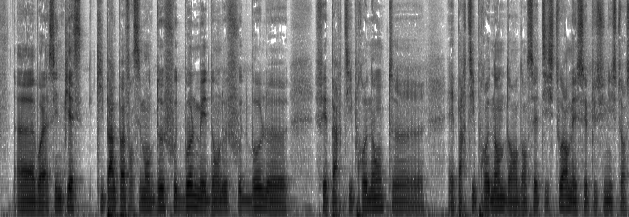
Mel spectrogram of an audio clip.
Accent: Sartrouville, Île-de-France, France; also born or lived in Maisons-Laffitte; J'ai grandi à Sartrouville, collège Darius Milhaud, lycée Evariste Galois, et puis après j'ai déménagé en Bretagne, mais cette région-là fait partie de mon enfance, de mon adolescence

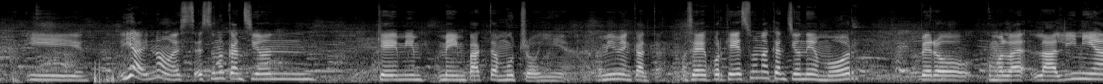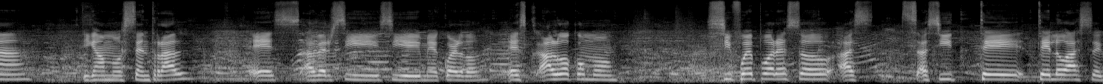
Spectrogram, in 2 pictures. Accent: Houston, Texas, United States; Bueno, crecí en Texas y en las afueras de Houston.

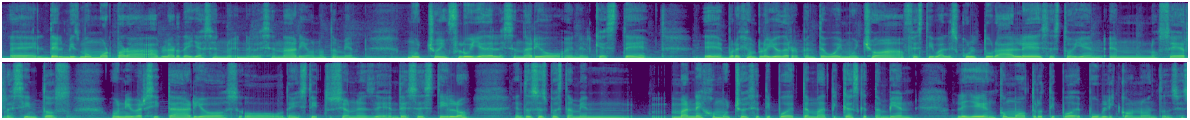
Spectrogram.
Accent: Ecatepec, State of Mexico, Mexico; yo vivo en la periferia, yo soy de Catepec

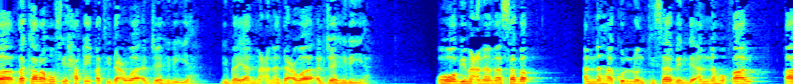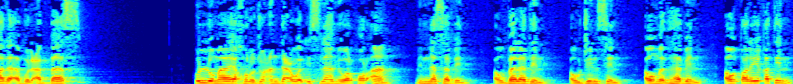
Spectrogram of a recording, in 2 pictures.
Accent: Algeria; أنا من الجزائر من باب التعريف بأنني أنتسب إلى أرض تسمى الجزائر، أو أقول للعاصمي عندما ألتقي به أقول له أنا من مغنية

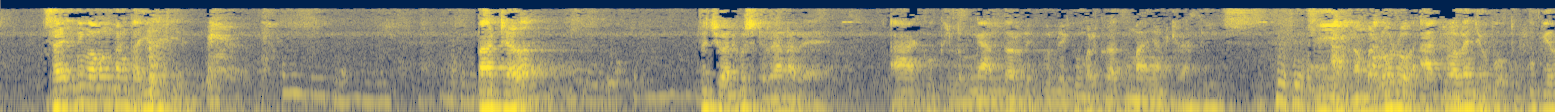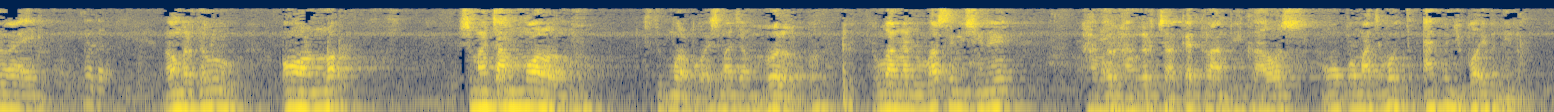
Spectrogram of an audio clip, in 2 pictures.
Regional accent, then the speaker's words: Jombang, East Java, Indonesia; aku sebagai wong Jawa, wong Islam, Jombang, Menturo, kan sing gumun karo omong-omongane malah tak tambahi.

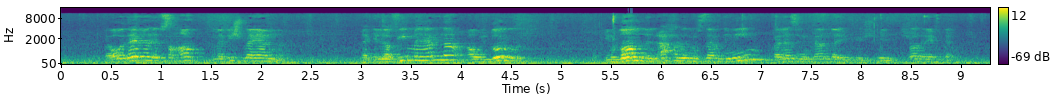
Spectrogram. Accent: Egypt; طبعا الكلام ده عندنا في مصر كل شيء واجب

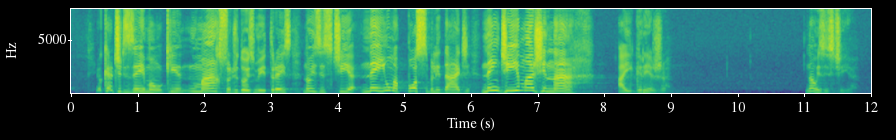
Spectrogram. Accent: Minas Gerais, Brazil; a gente é bem mineirinho.

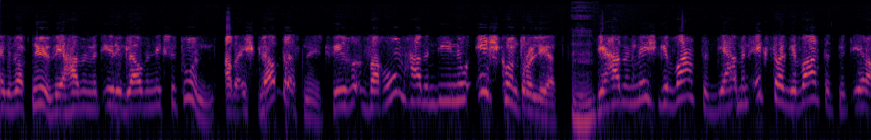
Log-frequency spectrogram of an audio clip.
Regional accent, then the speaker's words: Iraq; German is a second language; now in Germany; Ich bin Iraker.

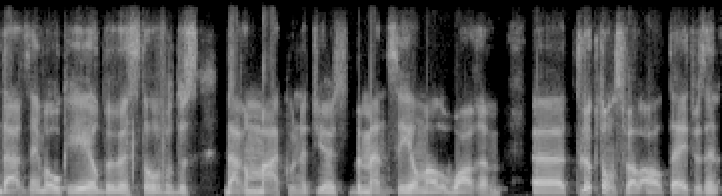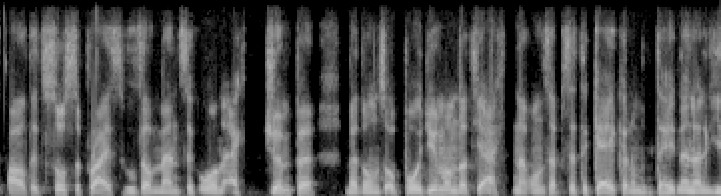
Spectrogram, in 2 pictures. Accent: Morocco; Ik ben ook Marokkaan, dus ik heb ook heel veel Marokkaanse dans.

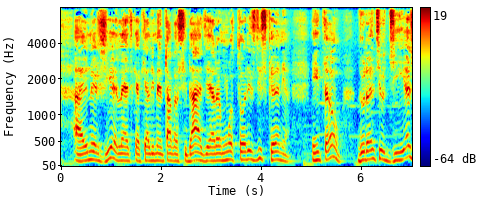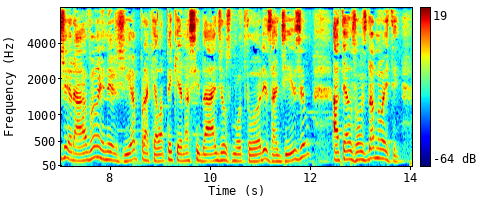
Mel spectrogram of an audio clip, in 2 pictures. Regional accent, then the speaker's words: South Region, Brazil; como eu sou do Sul

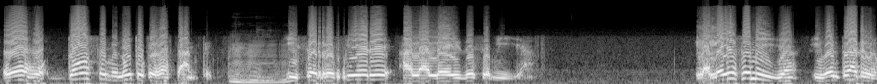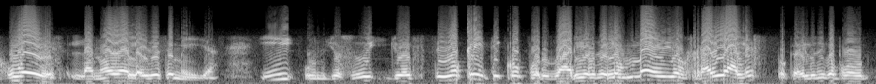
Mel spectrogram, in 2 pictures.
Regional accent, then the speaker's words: Venezuela; estamos en Venezuela, hermano

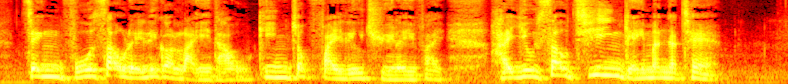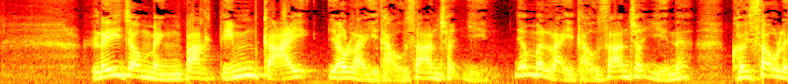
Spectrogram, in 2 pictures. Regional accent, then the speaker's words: Hong Kong; 咁我哋香港人嘅身份摆边度？

